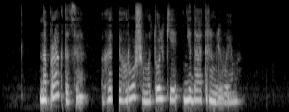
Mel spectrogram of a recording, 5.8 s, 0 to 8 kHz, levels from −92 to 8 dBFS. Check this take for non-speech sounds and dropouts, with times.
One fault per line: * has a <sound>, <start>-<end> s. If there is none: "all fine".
* has a dropout, 2.2-2.4 s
